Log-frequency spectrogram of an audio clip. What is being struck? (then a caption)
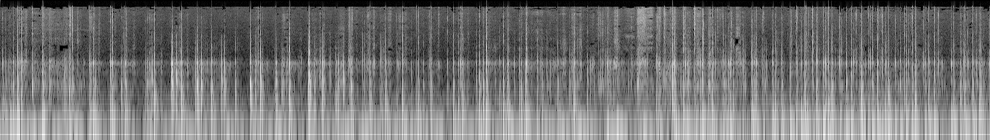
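Silicone collapsible bowl. Fingertips tap quickly on the top and sides of a hollow green collapsible silicone bowl turned upside down over the microphone. The result is a dense, continuous stream of rapid, muffled thumps with a deep, boomy low-end resonance. Each tap dies away almost instantly, with almost no high or bright content.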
